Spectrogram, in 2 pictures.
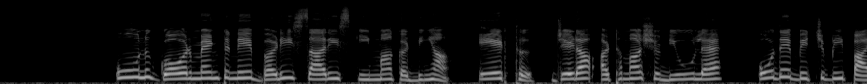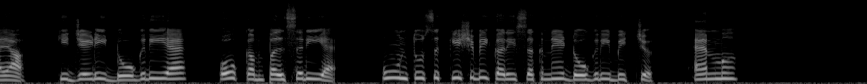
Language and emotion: Dogri, neutral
